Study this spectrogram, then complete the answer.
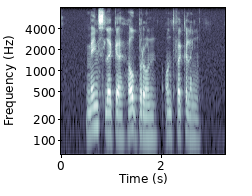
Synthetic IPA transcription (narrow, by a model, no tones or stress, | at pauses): mɛnsləkəɦəlˠp̚brɔnɔ̰ntvəkələŋ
